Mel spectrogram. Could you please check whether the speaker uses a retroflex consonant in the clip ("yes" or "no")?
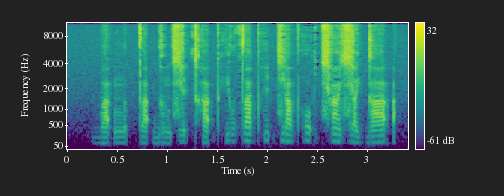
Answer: no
